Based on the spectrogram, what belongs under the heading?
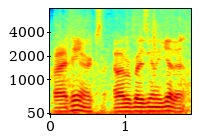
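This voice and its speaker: A man's voice: fairly low pitch, level tone, racing, background noise. A man streaming an online game, casually commenting as he plays, swearing freely and grumbling about his teammates.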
